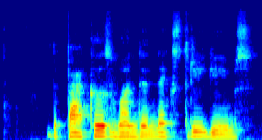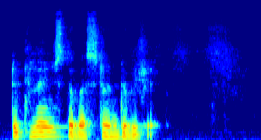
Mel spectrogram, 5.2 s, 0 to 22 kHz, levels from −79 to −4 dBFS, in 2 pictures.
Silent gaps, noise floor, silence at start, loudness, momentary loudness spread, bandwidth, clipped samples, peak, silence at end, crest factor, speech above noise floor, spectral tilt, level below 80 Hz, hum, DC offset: none; -61 dBFS; 0.5 s; -26 LUFS; 17 LU; 15.5 kHz; under 0.1%; -8 dBFS; 1.05 s; 20 dB; 36 dB; -7 dB/octave; -58 dBFS; none; under 0.1%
